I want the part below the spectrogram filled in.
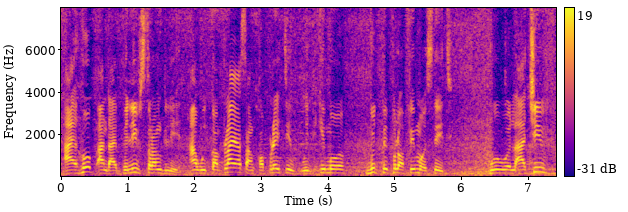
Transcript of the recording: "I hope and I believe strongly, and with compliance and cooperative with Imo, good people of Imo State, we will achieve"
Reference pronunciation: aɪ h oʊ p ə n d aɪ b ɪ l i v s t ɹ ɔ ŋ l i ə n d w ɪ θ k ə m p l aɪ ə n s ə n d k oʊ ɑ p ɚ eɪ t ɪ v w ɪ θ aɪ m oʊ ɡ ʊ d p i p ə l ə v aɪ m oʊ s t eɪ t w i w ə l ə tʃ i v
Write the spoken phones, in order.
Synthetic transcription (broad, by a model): aɪ h oʊ p ə n d aɪ b ɪ l i v s t ɹ ɔ ŋ l i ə n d w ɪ k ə m p l aɪ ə s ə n k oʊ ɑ p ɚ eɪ t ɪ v w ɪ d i m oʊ ɡ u d p i p ə l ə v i m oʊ s t eɪ t w i w ə l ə tʃ i v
